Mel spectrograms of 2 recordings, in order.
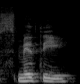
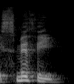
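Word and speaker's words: Smithey: So I was corrected about the pronunciation of Smithy cast iron cookware, which is from South Carolina, and they say Smithy. So they add the like the th, they add the Smithy, and a lot of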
